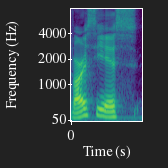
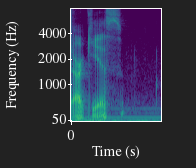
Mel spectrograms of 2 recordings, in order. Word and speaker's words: Arceus: arceus i think it's arceus i think it's arceus with the hard c the hard c um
